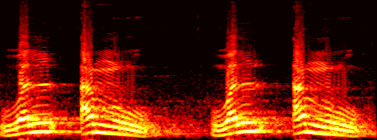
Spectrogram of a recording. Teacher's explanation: मिम साकिन के बाद एक रा है। मीम साकिन के बाद न तो बा है और न ही मीम, इसलिए इज़हार-ए-शफ़वी लागू किया जाएगा, और हम यहाँ गुन्नाह नहीं करेंगे। · یہاں پر دیکھیں میم ساکن کے بعد را ہے، میم ساکن کے بعد نہ با ہے نہ میم ہے، تو یہاں پر اظہار شفوی ہوگا، یہاں غنہ نہیں کریں گے.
